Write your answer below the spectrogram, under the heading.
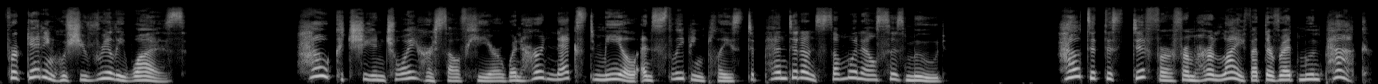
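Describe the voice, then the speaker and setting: Female romance audio drama narrator: lively, wide-ranging intonation, scripted storytelling, dry studio-like sound. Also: medium pitch, measured pace, no room sound.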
